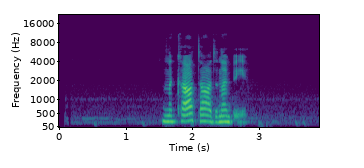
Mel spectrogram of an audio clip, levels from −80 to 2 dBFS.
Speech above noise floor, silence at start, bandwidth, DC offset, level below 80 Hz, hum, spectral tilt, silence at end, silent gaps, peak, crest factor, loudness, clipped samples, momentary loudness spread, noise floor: 35 dB; 1.55 s; 11 kHz; under 0.1%; -72 dBFS; none; -6 dB/octave; 1.1 s; none; -2 dBFS; 24 dB; -21 LUFS; under 0.1%; 15 LU; -55 dBFS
